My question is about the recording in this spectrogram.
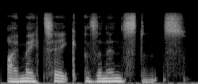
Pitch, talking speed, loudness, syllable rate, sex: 130 Hz, 180 wpm, -20 LUFS, 4.7 syllables/s, male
